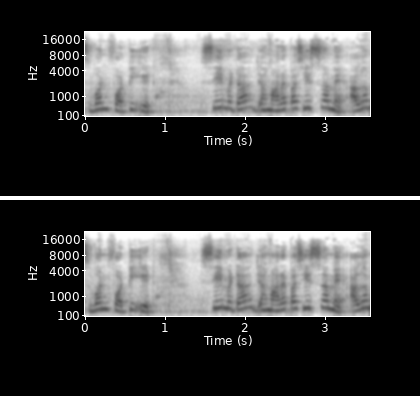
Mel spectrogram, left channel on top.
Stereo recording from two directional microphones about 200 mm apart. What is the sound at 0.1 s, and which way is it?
Speech, 45° right (ahead or behind).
